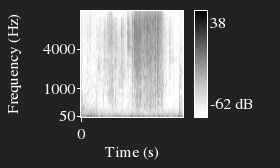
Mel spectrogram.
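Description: A short crinkle of thin plastic packaging being handled, about a second in.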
